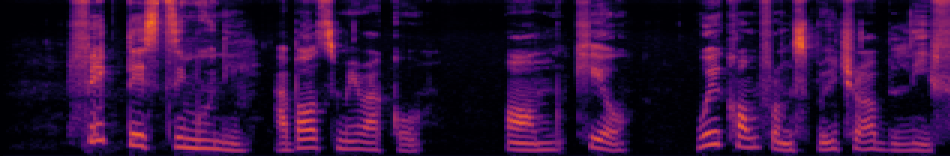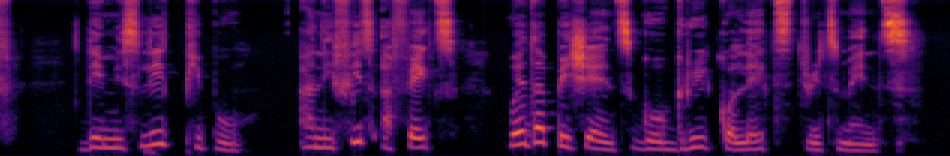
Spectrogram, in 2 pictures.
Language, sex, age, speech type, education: Nigerian Pidgin, female, 15-29, spontaneous, tertiary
